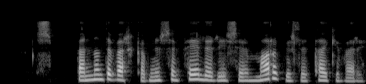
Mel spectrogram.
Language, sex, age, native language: Icelandic, female, 40-49, Icelandic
